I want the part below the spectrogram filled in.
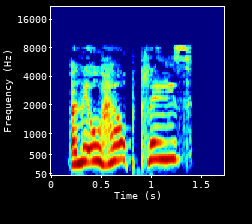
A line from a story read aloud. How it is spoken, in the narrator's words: her mum shouted from the front door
